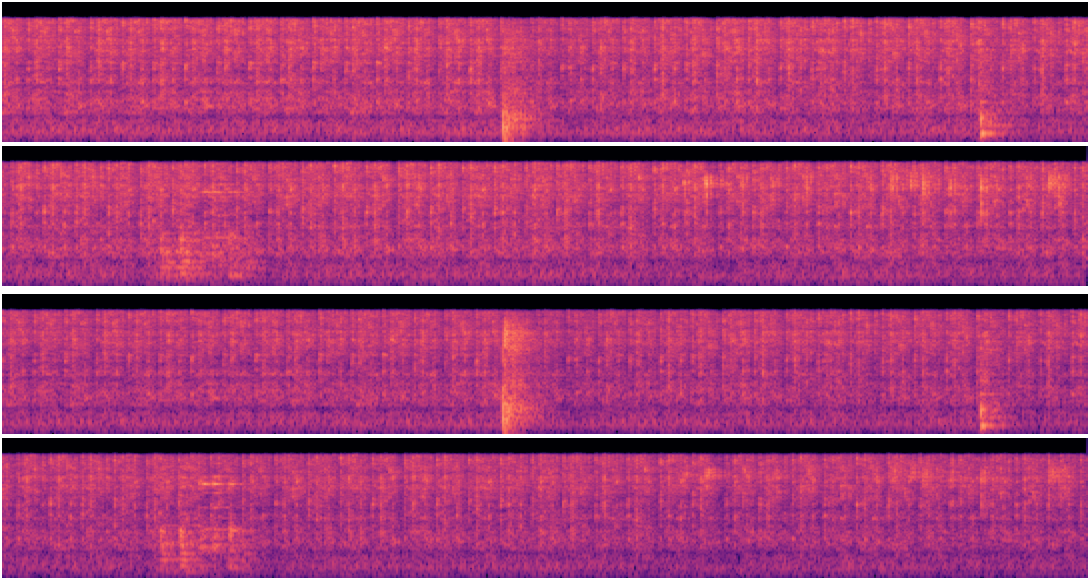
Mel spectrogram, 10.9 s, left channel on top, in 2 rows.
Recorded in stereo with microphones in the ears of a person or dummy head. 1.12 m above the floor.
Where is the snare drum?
25° right (ahead or behind), 1.9 m.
